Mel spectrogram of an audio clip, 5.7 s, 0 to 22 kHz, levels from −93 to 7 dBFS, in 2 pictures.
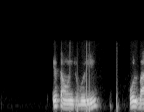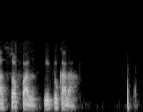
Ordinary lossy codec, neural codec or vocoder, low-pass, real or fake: Opus, 32 kbps; none; 5.4 kHz; real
